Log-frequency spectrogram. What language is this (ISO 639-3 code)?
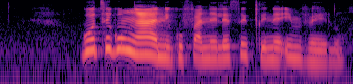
ssw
